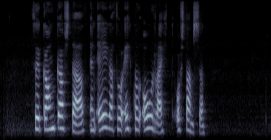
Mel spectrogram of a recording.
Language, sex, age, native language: Icelandic, female, 40-49, Icelandic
